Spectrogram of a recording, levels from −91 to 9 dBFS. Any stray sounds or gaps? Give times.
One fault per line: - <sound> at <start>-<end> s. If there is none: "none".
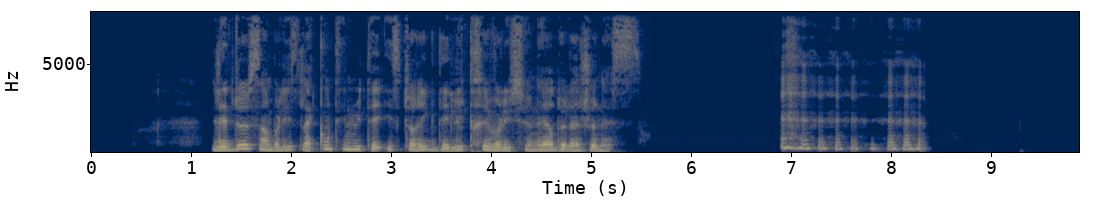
- laugh at 6.9-8.4 s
